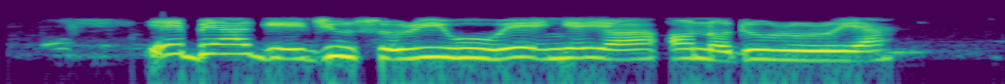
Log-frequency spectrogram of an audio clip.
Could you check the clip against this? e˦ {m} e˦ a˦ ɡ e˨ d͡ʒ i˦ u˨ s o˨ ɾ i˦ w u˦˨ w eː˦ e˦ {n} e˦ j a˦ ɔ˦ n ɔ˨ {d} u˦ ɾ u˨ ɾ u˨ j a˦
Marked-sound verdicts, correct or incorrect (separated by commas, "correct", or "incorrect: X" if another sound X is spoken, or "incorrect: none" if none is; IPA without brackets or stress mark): incorrect: b, incorrect: ɲ, correct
